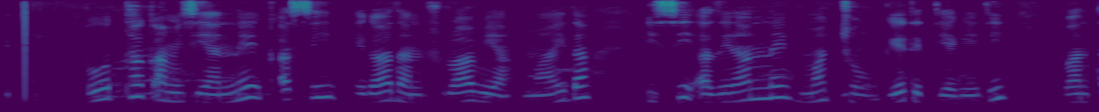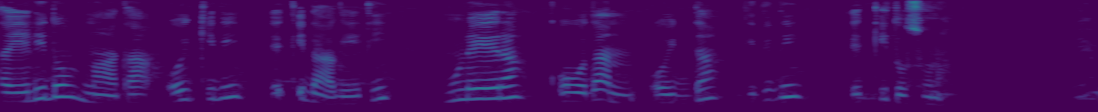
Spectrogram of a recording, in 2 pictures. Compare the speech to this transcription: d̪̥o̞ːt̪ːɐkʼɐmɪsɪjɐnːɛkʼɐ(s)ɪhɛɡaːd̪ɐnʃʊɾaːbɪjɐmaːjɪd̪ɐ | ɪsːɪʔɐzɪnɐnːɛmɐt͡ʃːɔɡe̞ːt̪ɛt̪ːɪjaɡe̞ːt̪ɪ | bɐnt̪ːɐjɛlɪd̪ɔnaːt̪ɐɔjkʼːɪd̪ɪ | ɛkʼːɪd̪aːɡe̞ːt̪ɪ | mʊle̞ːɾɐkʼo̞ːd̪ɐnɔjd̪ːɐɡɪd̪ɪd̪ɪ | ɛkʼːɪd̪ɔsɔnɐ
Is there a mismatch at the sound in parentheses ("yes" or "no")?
yes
